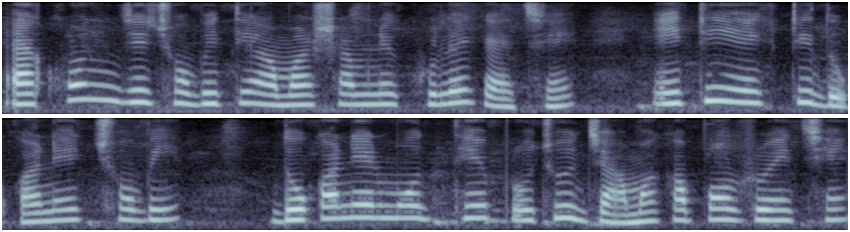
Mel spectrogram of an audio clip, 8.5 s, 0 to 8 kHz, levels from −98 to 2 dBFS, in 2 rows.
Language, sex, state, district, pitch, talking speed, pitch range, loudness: Bengali, female, West Bengal, Jalpaiguri, 280 Hz, 120 wpm, 265-315 Hz, -25 LUFS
